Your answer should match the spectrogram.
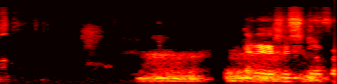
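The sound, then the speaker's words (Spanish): Pet dogs whimpering and growling on a rainy day, two sustained whiny, throaty bursts after a brief quiet moment, the second louder and higher-pitched than the first. “No, güey, es que mis perritos están tocando la”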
